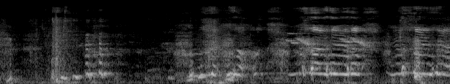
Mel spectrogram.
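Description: A toddler babbling and giggling in a high voice, mostly in the second half.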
